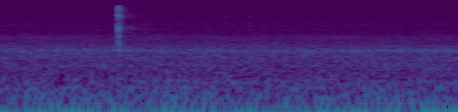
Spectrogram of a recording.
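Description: A single short click about half a second in, over faint hiss and a faint steady hum.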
